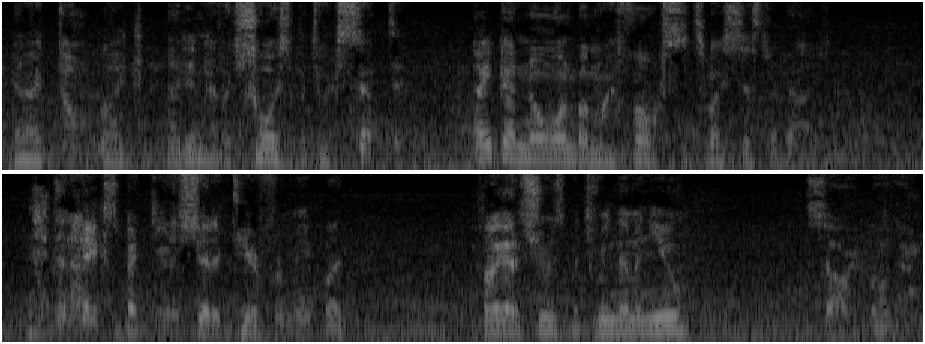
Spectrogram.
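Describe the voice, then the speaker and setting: A man's voice: a little high, natural voice. A man playing a bitter, cornered soldier turned informant in a video game, defiant and colloquial. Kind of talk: video game cutscene acting. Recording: clear background noise.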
